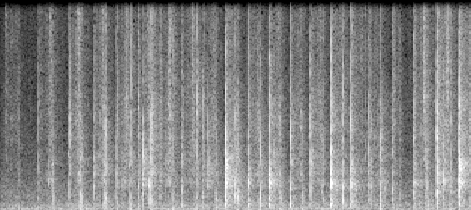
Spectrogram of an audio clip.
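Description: Tarot fortune-telling cards being shuffled in a steady run of crisp, papery riffles and taps, repeating quickly for several seconds at a moderate level with no voices over them.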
